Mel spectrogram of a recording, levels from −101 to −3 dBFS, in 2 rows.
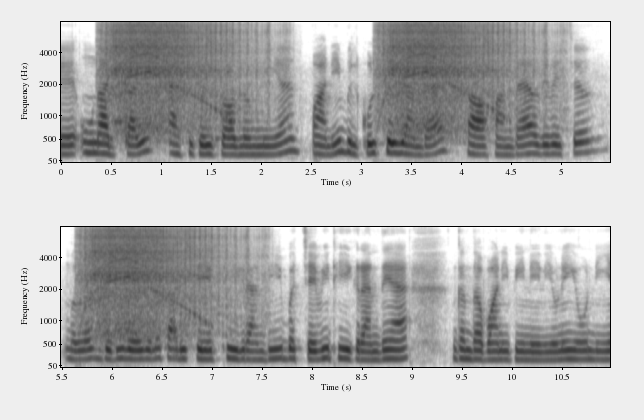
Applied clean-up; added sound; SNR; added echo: none; Sawing; 2 dB; none.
